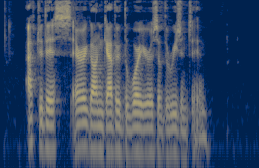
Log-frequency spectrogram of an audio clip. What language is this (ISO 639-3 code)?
eng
